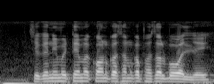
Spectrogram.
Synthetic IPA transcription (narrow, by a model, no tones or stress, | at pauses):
t͡ʃikənimiʈʰːimẽkɔːnkəsəmkapʰəsəlboʋəld͡ʒaːi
